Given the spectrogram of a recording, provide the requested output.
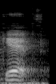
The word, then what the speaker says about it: give: week we learned that when there's a v sound at the end of a word then the there's always a silent e so live and give follow those rules okay so what you're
